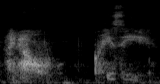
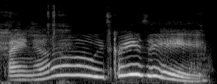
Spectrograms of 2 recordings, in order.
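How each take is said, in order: First: Whispered I know and crazy. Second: High, drawn-out dog talk; high singsong. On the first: Whispering it back to the dog. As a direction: breathe crazy out with no voice. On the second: Talking to her dog in a high, drawn-out singsong. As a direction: stretch out crazy up high. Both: Real, not acted.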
